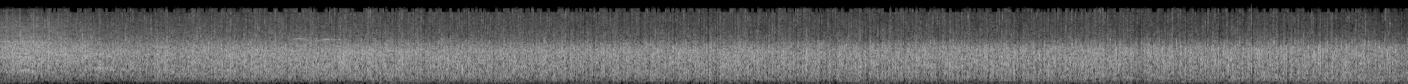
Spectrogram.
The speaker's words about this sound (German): Dann danke nochmal für diesen großartigen Talk an Christine und an Kubi und bitte nochmal einen großen Applaus für Sie.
